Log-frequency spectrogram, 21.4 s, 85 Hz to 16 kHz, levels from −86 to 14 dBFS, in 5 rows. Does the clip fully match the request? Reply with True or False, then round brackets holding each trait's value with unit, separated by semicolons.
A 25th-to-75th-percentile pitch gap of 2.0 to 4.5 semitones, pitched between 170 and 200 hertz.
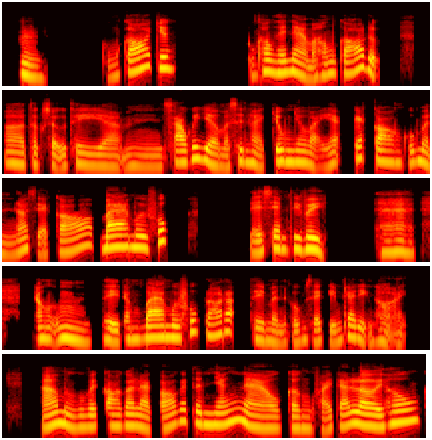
True (4.0 semitones; 185 Hz)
